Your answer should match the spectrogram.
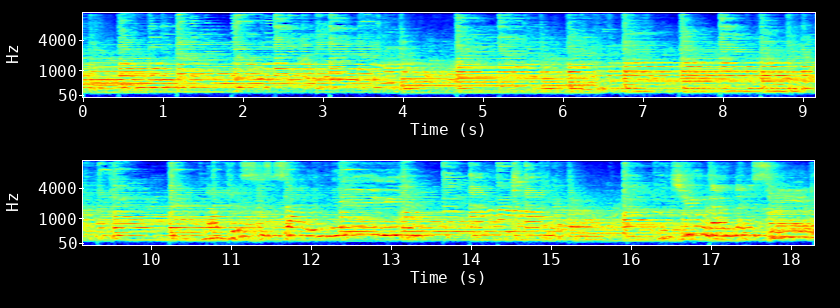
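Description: Two acoustic guitars strummed together in a live duo performance, with singing coming in about halfway through.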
